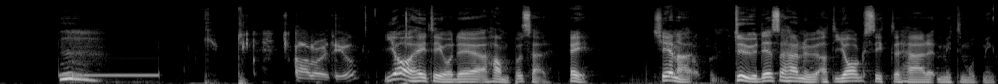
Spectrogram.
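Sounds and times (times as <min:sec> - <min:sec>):
speech: 0:00.6 - 0:01.1, 0:03.0 - 0:09.9
breathy vocal sound: 0:00.6 - 0:01.2
phone line ringing tone: 0:01.0 - 0:01.6.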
